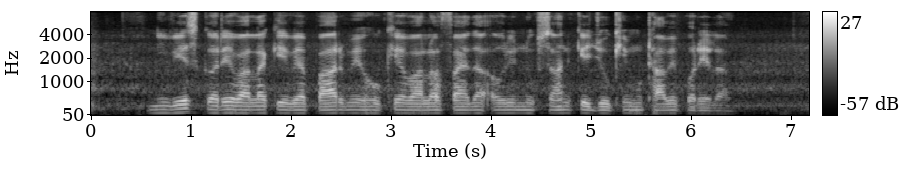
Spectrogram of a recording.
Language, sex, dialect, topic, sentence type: Bhojpuri, male, Southern / Standard, banking, statement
